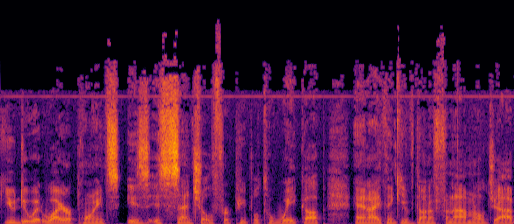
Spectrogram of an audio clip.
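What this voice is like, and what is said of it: Authentic Chicago accent. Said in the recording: “an authentic Chicago accent”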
